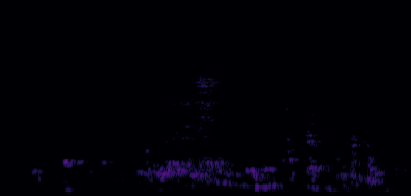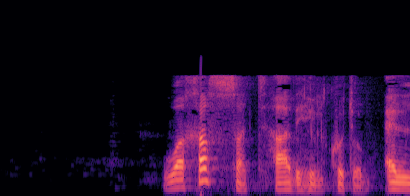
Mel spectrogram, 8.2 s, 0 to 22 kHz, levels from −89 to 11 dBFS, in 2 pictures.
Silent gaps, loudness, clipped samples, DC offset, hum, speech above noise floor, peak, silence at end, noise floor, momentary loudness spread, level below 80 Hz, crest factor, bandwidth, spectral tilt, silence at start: none; -21 LUFS; under 0.1%; under 0.1%; none; 65 dB; 0 dBFS; 0 s; -85 dBFS; 12 LU; -54 dBFS; 26 dB; 8 kHz; -8 dB/octave; 5.75 s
